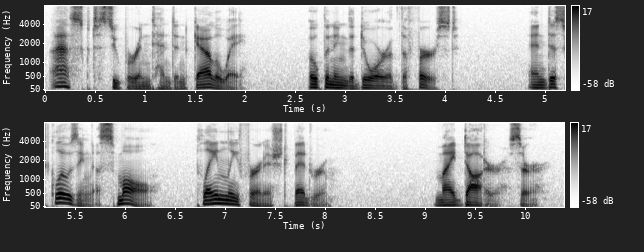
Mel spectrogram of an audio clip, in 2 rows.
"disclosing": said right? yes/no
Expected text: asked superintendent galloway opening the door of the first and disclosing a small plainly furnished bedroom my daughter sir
yes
